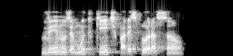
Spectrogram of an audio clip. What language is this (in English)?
Portuguese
